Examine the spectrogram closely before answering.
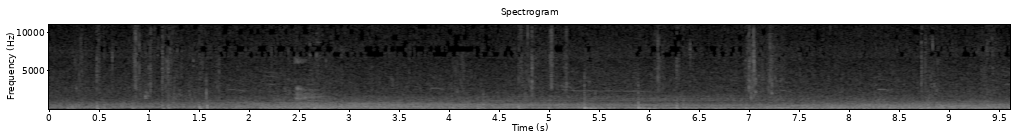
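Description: Footsteps walk on hard ground outdoors.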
